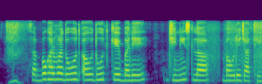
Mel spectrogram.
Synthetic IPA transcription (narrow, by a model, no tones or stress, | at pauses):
sɐbːoɡʱɐɾmãd̪uːd̪ɔːd̪uːd̪kebɐne | d͡ʒɪniːslabɐʊɾed͡ʒaːt̪ʰeː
